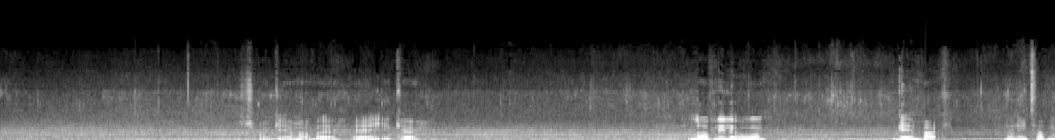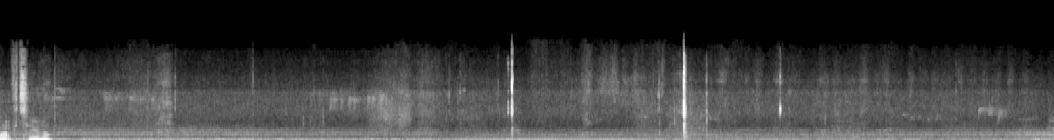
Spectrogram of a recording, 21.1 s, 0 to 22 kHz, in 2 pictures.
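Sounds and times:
low engine hum: 0:00.0 - 0:21.0
wind rumbling on microphone: 0:12.4 - 0:21.0
sharp clicks: 0:15.5 - 0:16.0.

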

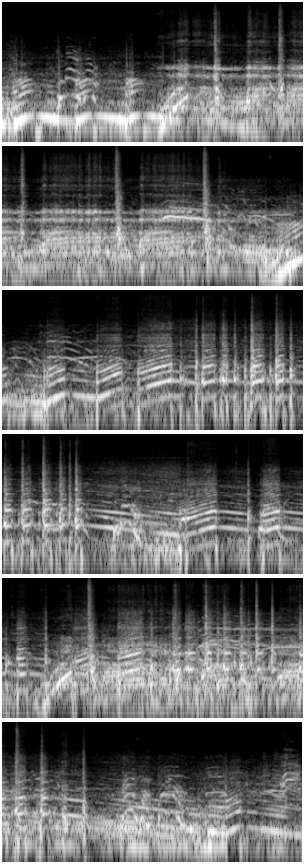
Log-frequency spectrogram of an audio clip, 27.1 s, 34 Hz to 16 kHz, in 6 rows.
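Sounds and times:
rotary engine revving: 0:00.0 - 0:26.8
exhaust pops and bangs: 0:03.2 - 0:08.1, 0:11.1 - 0:14.9, 0:16.2 - 0:24.0.

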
